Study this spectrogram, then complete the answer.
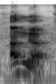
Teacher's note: अंग के उच्चारण में कंठ प्लस नासिका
